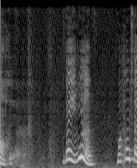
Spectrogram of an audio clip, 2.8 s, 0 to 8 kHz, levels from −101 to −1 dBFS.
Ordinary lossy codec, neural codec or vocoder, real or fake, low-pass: none; codec, 16 kHz, 1 kbps, FunCodec, trained on Chinese and English, 50 frames a second; fake; none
